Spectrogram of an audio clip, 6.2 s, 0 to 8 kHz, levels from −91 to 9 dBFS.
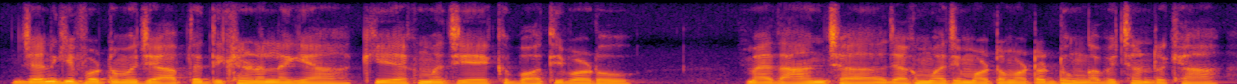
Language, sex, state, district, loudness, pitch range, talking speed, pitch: Hindi, male, Uttarakhand, Tehri Garhwal, -16 LUFS, 110-115 Hz, 270 wpm, 110 Hz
